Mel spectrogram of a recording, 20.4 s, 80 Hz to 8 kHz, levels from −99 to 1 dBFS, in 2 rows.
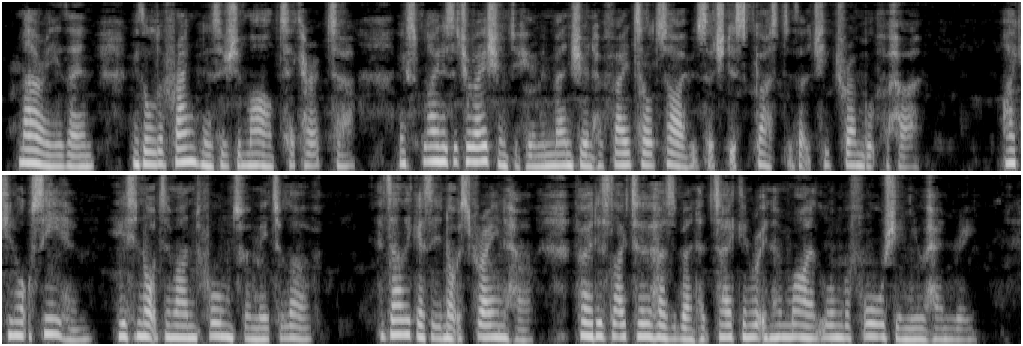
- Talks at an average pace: Yes, average, 190 wpm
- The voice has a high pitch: Yes, high, 200 Hz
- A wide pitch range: No, average, 3.2 semitones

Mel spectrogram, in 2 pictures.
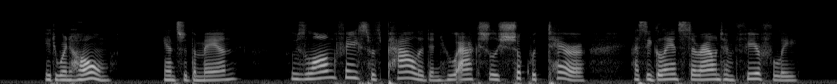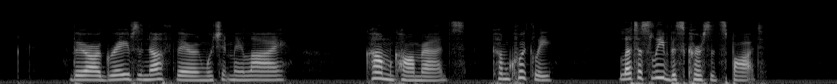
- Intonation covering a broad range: No, average, 3.3 semitones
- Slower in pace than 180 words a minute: Yes, average, 150 wpm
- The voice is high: Yes, high, 215 Hz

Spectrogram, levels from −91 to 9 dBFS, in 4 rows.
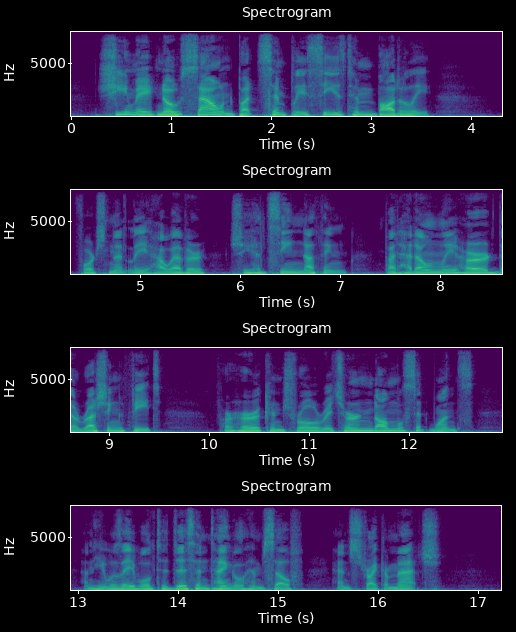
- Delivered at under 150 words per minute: Yes, average, 140 wpm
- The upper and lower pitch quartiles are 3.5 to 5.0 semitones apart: No, average, 2.9 semitones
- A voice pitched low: Yes, low, 130 Hz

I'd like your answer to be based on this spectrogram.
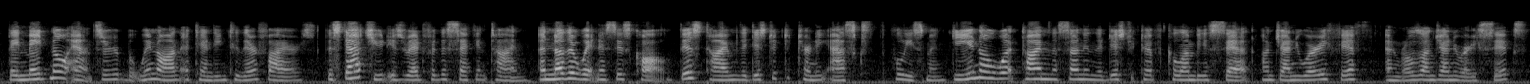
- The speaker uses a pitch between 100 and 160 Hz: No, high, 215 Hz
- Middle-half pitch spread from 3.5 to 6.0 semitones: No, narrow, 2.5 semitones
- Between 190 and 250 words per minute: Yes, average, 200 wpm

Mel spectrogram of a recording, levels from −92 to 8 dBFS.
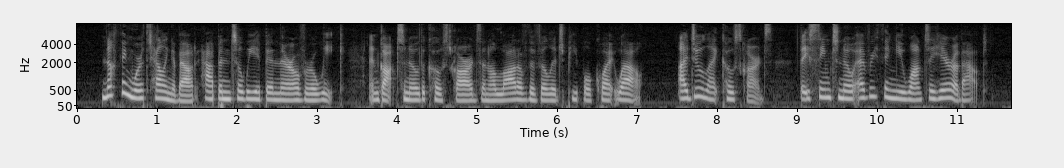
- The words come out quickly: Yes, fast, 220 wpm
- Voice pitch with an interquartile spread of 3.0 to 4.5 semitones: Yes, average, 3.7 semitones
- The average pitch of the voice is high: Yes, high, 210 Hz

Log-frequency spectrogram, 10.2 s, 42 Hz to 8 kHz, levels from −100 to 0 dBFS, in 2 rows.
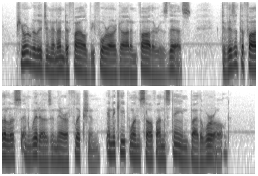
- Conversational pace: Yes, average, 170 wpm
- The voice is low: Yes, low, 120 Hz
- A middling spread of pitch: Yes, average, 4.0 semitones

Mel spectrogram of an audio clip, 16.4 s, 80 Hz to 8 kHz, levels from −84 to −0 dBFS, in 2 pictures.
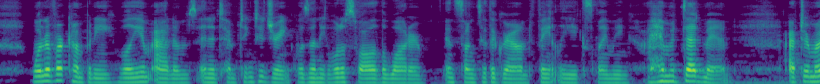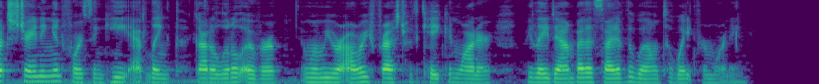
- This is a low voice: No, medium, 150 Hz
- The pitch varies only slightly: Yes, narrow, 2.1 semitones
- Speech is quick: Yes, fast, 235 wpm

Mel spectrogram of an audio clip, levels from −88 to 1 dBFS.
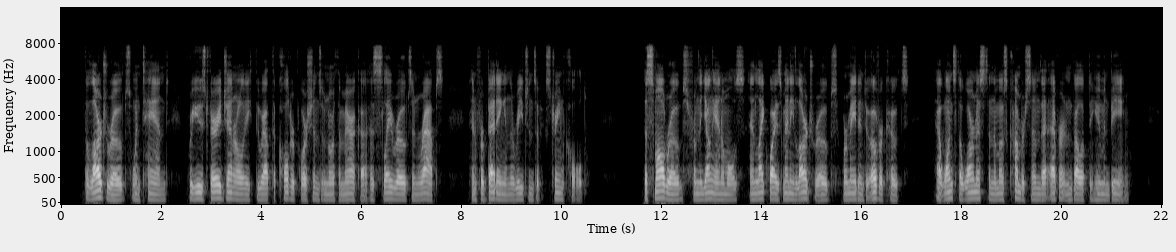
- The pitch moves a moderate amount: No, narrow, 1.9 semitones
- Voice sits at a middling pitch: No, low, 105 Hz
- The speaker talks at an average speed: Yes, average, 165 wpm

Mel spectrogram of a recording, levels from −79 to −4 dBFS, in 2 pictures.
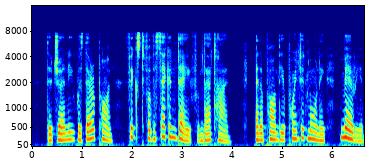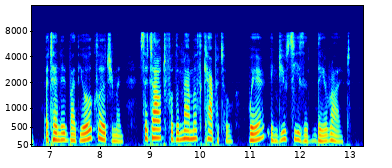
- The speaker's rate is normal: Yes, average, 160 wpm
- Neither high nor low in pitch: Yes, medium, 180 Hz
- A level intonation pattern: No, average, 4.3 semitones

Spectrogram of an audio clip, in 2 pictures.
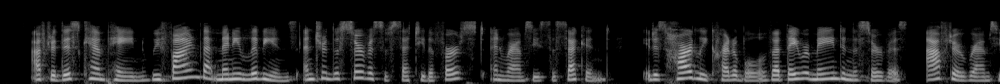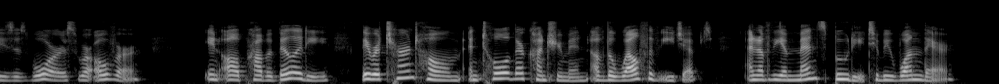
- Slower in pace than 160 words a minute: No, average, 170 wpm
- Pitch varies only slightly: No, average, 4.3 semitones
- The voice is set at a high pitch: Yes, high, 220 Hz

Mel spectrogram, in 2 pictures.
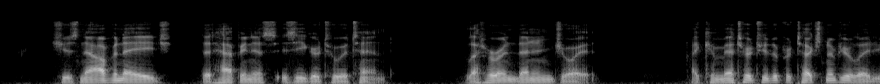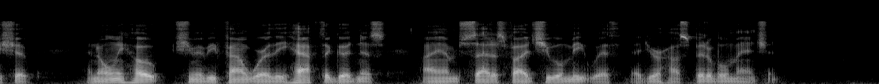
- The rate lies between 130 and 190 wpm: Yes, average, 165 wpm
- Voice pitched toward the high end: No, very low, 75 Hz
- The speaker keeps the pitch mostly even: Yes, narrow, 2.2 semitones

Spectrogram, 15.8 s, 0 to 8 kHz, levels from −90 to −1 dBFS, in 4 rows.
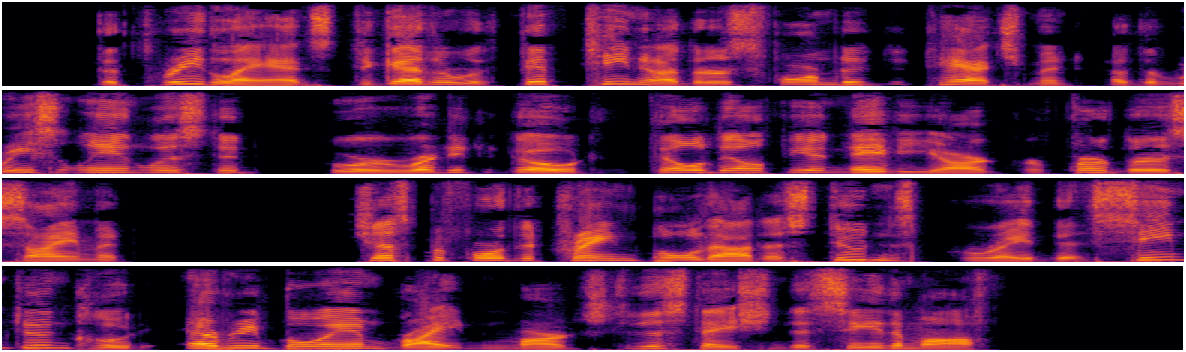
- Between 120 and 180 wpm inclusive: No, average, 195 wpm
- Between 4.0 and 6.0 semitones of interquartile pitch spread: Yes, wide, 5.5 semitones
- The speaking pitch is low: No, medium, 150 Hz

